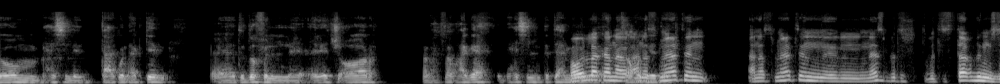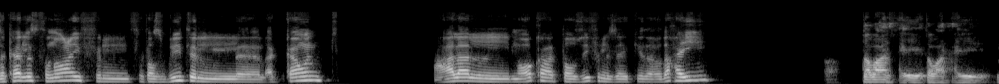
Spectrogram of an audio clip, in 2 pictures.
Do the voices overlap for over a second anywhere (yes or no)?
yes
